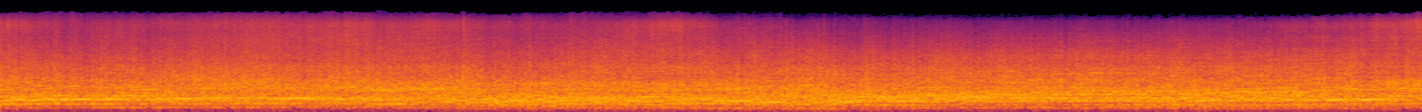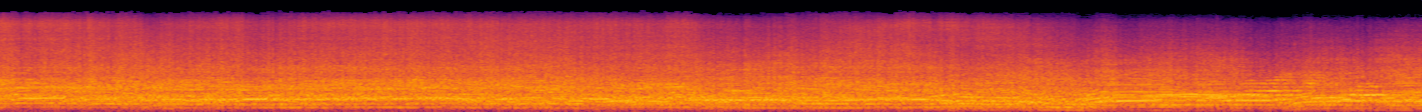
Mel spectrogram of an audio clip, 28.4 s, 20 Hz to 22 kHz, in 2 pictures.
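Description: A field of sport modified dirt-track race cars with V8 engines running hard together, a loud steady drone of several engines at once. Near the end the engine pitches swoop down and back up as cars slow and accelerate.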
